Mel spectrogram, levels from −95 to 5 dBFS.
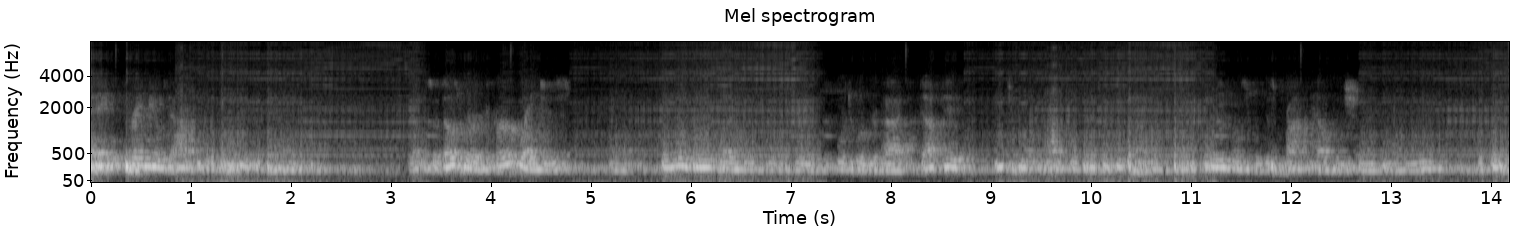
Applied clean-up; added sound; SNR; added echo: neural separator model SepFormer DNS4.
